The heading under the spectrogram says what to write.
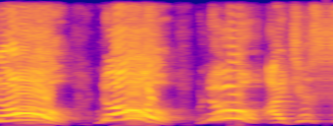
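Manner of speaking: shrill, booming, very high, loud drawn-out yelling. Retelling own reaction to sending money to the wrong person: retelling own yell. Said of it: "wouldn't you kind of yell a little bit".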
